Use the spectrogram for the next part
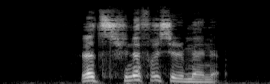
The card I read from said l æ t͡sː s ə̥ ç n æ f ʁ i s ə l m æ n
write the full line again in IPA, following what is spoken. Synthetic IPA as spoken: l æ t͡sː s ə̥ ç n æ f ʁ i s ə l m æ n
